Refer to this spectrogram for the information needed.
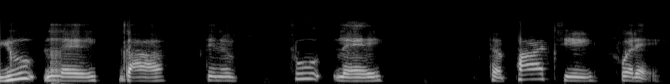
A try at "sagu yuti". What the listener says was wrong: That was really good, except for I think you added on the same. So you said sagu yule. You added on from the dinta tutle. Sagu yuti. Sagu yut.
